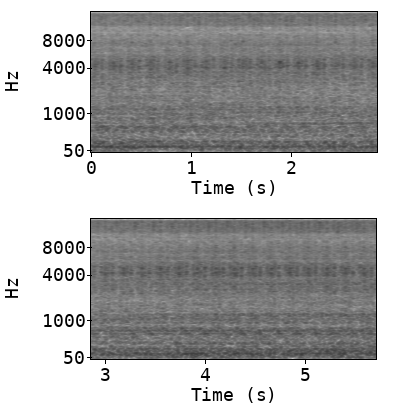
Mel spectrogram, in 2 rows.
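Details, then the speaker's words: 2010 Ford F250 XL idling after 40+ minutes: loud, clattery, diesel-like knock about 160 a minute, louder than normal, no smoke and it drives; seller suspects lack of lubrication or need for an oil change. "the motor is good it's not blowing smoke it does drive but it's just a little louder than my normal standard"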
